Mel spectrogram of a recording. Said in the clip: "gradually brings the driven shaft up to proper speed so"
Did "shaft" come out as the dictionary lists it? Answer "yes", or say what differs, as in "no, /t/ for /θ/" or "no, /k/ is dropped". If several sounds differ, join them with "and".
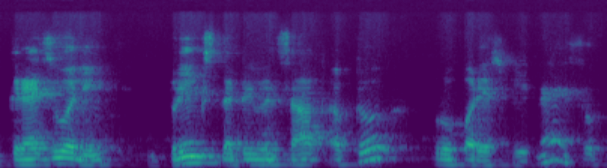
no, /s/ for /ʃ/ and /f/ is dropped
